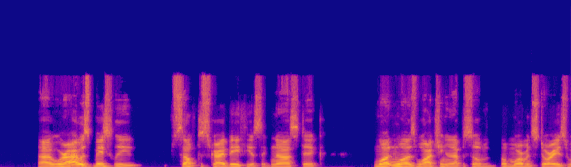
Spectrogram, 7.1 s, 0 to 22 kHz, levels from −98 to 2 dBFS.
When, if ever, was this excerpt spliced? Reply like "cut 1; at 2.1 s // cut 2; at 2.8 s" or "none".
none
